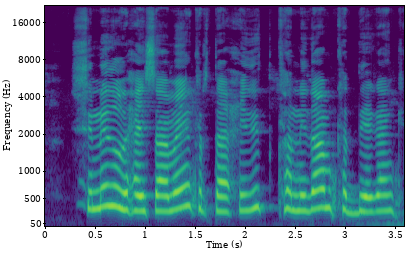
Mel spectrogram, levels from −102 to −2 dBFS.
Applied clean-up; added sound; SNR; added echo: none; none; none; none.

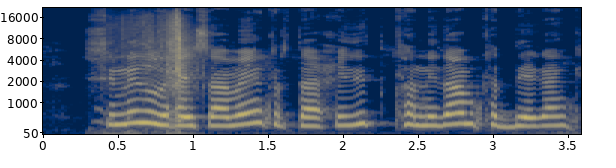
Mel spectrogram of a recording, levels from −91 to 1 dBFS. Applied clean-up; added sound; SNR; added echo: none; Tick; 4 dB; none.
